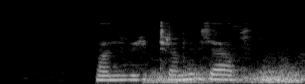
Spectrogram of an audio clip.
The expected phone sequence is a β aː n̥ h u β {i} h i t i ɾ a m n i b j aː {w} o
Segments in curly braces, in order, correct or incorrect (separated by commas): correct, incorrect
